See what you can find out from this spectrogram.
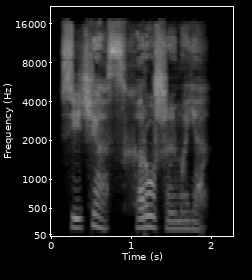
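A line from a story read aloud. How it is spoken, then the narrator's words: Intimate whisper. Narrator (Russian): шептал он ей в губы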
